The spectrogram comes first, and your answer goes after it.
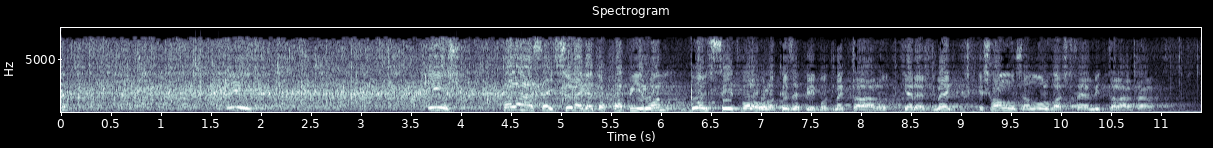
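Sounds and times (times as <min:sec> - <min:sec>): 
applause: 0:00.0 - 0:06.0
speech: 0:03.8 - 0:11.1.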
